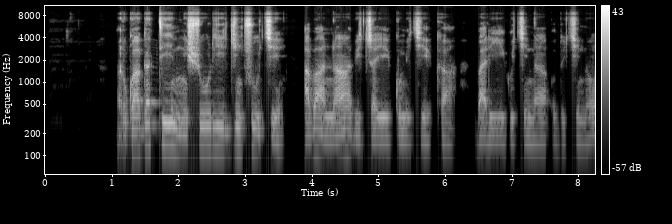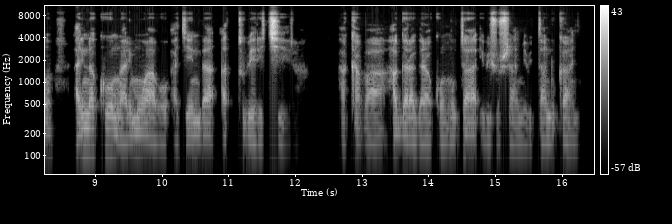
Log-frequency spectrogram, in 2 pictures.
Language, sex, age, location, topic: Kinyarwanda, male, 25-35, Kigali, education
